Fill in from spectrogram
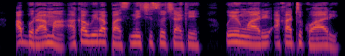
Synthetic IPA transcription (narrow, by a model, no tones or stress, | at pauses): abʱuɾamaʔakawiɾapasine̞t͡ʃiso̞t͡ʃaːke̞ | uje̞mwaɾiʔakatikwaːɾi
